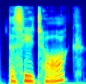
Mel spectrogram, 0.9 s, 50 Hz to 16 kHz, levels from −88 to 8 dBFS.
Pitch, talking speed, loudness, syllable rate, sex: 210 Hz, 210 wpm, -15 LUFS, 4.1 syllables/s, female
